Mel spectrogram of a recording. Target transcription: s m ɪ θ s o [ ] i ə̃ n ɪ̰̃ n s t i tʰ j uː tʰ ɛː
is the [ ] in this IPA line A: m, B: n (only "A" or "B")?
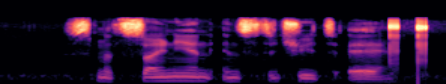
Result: B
